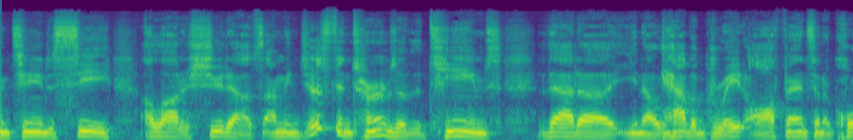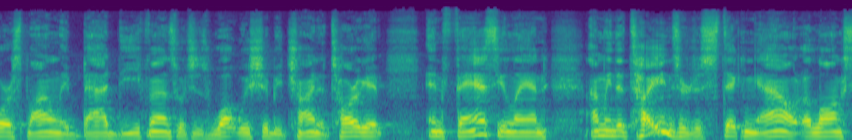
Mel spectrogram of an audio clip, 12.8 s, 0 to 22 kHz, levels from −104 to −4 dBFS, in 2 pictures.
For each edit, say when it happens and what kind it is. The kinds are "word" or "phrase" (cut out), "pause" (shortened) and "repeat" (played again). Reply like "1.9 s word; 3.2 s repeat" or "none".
5.0 s word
